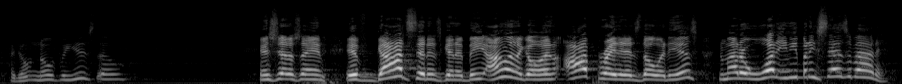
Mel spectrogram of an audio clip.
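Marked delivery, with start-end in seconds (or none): 0.1-1.2 hushed, much quieter. Acting out a private aside about believing God, said real quietly. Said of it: "and real quietly say".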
